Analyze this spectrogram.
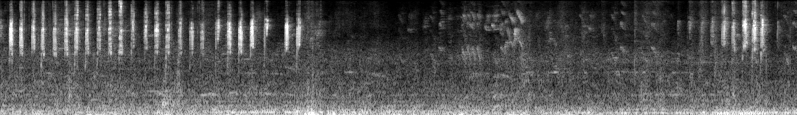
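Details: European goldfinch singing: rapid series of short high, bright notes, about three to four per second for four seconds, then a pause with faint background hum before a brief renewed burst of twittering near the end.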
